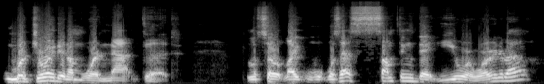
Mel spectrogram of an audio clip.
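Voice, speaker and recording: A man's voice: medium pitch, expressive, fairly quick, no echo. A man hosting a podcast interview, asking long rambling questions with lots of fillers. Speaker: podcast host.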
